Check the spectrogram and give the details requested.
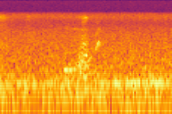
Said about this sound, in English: Oh, here comes Armani, my kitty cat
